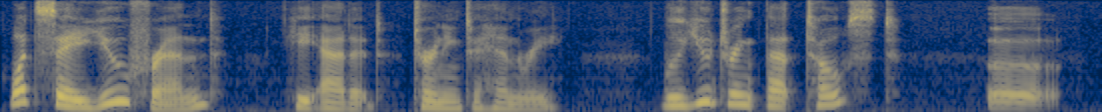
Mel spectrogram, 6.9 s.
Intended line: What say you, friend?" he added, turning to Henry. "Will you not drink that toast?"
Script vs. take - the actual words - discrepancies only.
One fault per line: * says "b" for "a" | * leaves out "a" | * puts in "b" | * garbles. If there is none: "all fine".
* leaves out "not"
